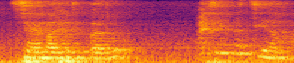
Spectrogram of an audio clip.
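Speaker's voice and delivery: ordinary talk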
